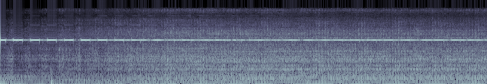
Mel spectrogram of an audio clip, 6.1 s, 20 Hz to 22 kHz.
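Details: Clad Boy CB4 vacuum lifter suspended from a forklift over a Kingspan roof panel: lever slid into green zone, constant high buzzer tone over rapid pump chatter as the vacuum gauge rises from red to green; normal operation.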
